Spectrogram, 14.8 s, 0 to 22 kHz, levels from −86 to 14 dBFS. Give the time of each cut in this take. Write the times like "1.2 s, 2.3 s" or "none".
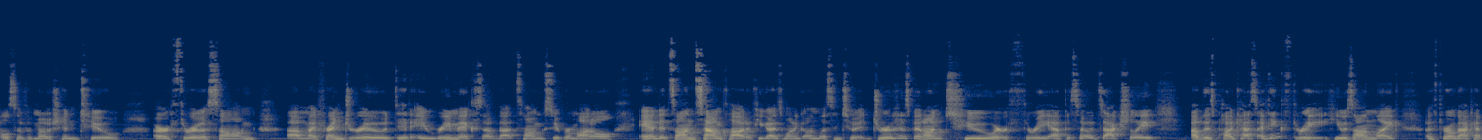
none

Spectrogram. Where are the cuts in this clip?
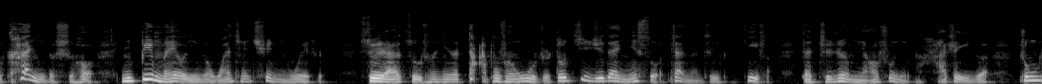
none

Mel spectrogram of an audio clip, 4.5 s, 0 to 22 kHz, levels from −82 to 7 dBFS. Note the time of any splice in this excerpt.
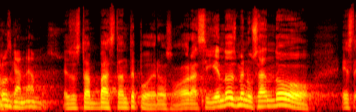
none

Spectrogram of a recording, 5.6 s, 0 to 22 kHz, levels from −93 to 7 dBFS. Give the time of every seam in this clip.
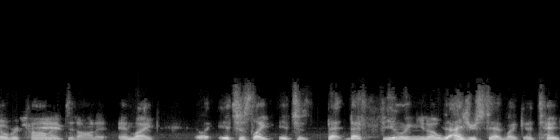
4.4 s

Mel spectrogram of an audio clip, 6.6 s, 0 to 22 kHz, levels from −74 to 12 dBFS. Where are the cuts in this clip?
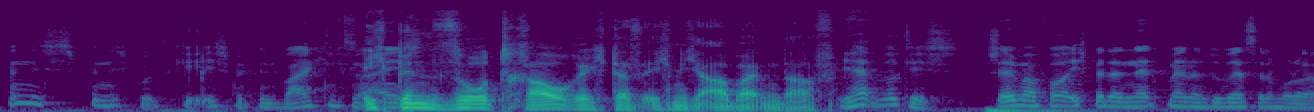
1.7 s

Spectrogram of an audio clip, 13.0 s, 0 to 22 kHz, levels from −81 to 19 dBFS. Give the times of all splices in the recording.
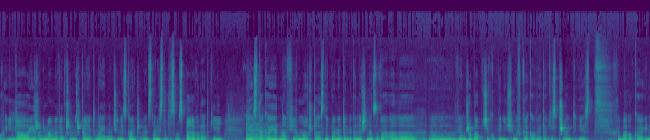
4.9 s

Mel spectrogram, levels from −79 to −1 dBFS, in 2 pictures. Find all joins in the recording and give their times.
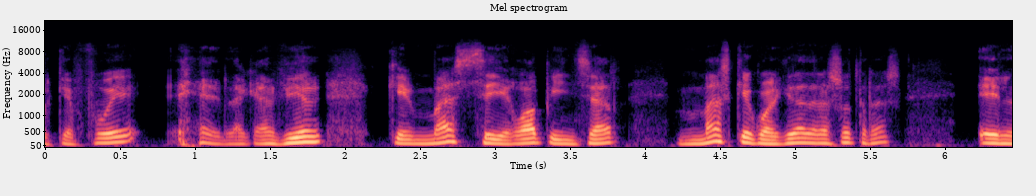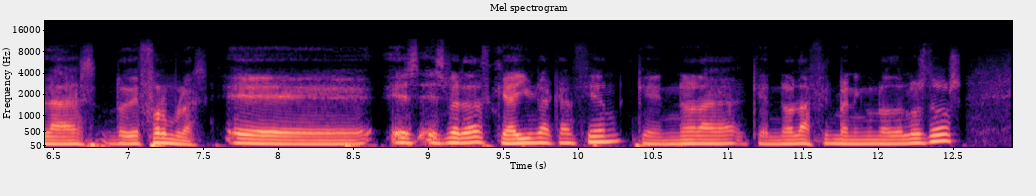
7.6 s

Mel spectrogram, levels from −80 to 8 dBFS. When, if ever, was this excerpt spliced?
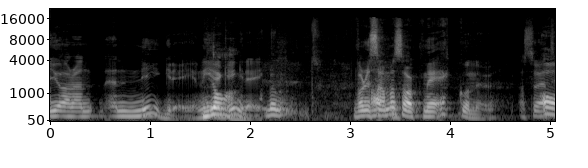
2.1 s

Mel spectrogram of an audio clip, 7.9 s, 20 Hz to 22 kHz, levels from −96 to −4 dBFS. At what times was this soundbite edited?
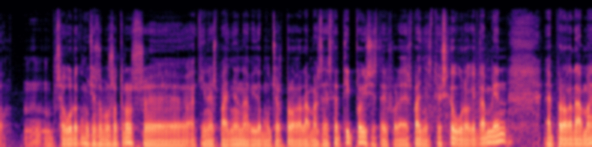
none

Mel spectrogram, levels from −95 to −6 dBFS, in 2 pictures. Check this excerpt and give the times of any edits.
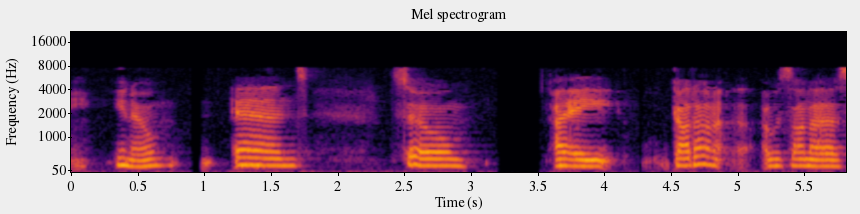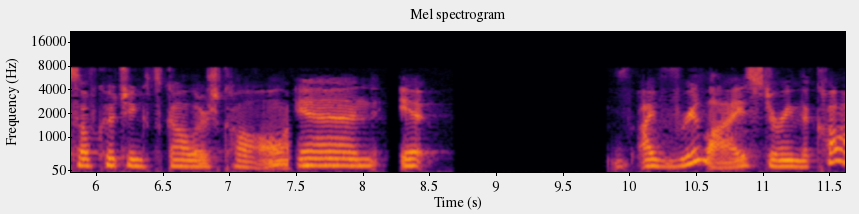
7.4 s

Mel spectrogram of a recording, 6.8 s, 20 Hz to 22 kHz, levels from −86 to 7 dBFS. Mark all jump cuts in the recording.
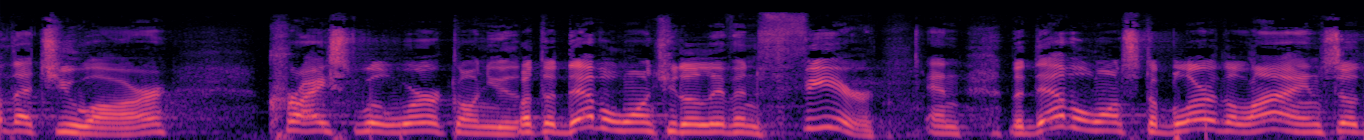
2.6 s, 4.6 s

